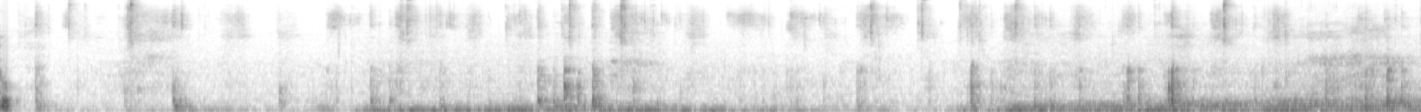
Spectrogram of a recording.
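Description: Silicone spatula stirring mashed raw banana and spice powder in a stainless steel bowl: scattered soft taps and scrapes against the metal, with a low steady hum underneath from about four seconds in.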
